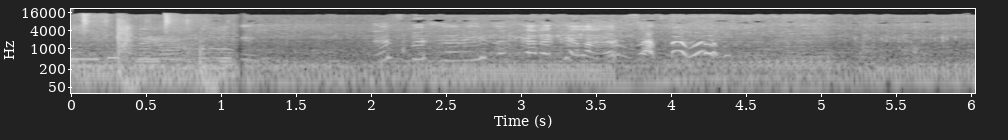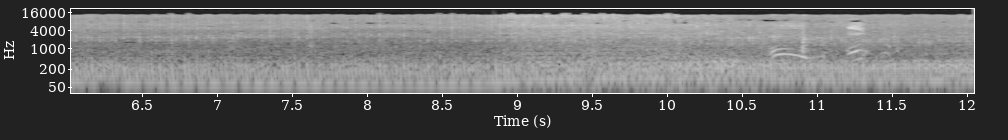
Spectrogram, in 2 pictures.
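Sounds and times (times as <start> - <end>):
buggy engine running: 0.0 - 12.0.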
